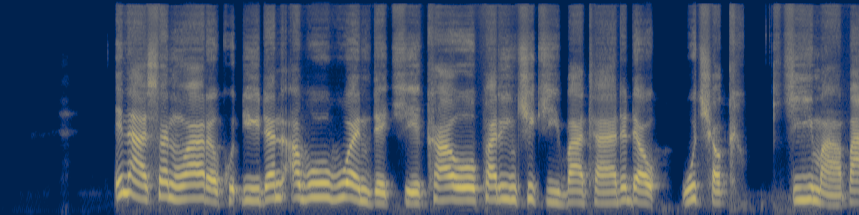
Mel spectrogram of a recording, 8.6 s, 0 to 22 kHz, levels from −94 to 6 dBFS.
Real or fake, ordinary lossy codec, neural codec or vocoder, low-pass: fake; none; autoencoder, 48 kHz, 32 numbers a frame, DAC-VAE, trained on Japanese speech; none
